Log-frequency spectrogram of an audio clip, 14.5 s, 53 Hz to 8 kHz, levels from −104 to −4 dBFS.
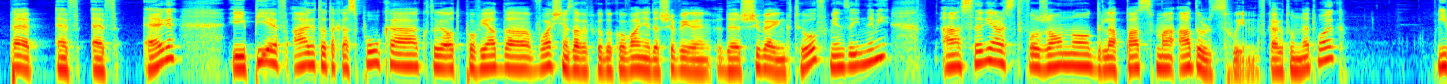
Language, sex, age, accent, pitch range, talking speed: Polish, male, 20-39, native, 120-160 Hz, 115 wpm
